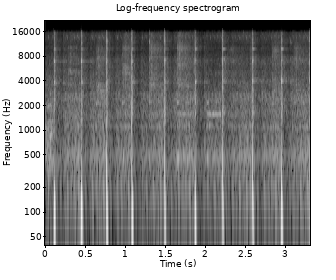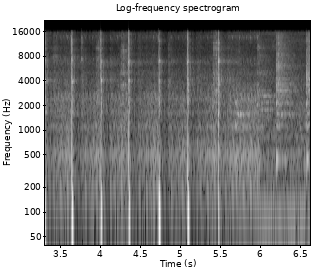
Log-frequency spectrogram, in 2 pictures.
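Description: Hammer blows on a steel drift punch, driving a part down onto a gearbox shaft: sharp metal-on-metal strikes, about three a second, stopping about five seconds in.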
